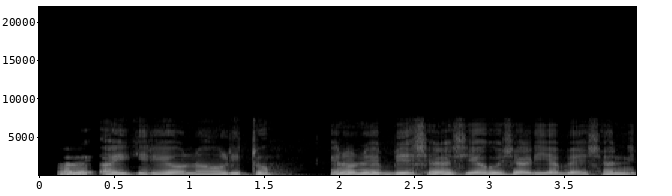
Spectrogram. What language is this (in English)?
Kikuyu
